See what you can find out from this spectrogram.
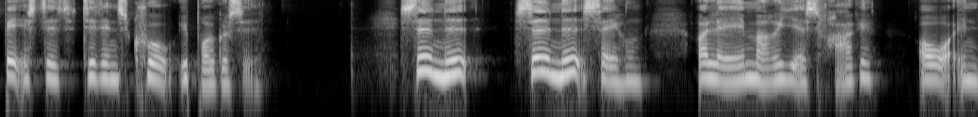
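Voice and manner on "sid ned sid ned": loud, high sit command; telling the excited labrador to sit; firm command to dog. Acted. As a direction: order the dog down sharply. Ordering the big dog down.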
